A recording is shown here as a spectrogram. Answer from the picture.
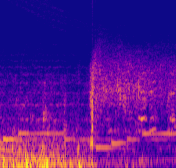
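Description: An edited transition sound effect: a falling swoosh, then a single sharp whip-like crack about a second in. After it comes background music with a simple melody of held notes.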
